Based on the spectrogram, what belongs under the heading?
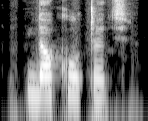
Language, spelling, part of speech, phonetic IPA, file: Polish, dokuczyć, verb, [dɔˈkut͡ʃɨt͡ɕ], Pl-dokuczyć.ogg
